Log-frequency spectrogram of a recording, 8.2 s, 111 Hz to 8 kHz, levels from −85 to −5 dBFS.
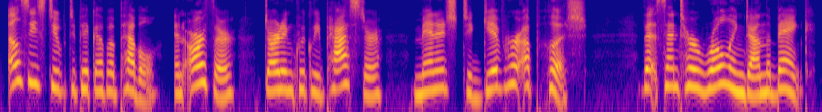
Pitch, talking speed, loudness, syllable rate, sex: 255 Hz, 190 wpm, -20 LUFS, 5.1 syllables/s, female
